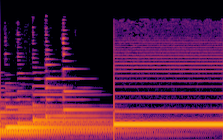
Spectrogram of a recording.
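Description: A telephone tone sounds after a caller hangs up: a loud electronic tone with a slightly wavering first part, then a click, then a steady, unbroken held tone until the end.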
